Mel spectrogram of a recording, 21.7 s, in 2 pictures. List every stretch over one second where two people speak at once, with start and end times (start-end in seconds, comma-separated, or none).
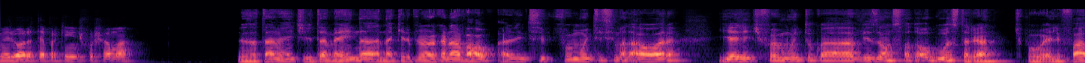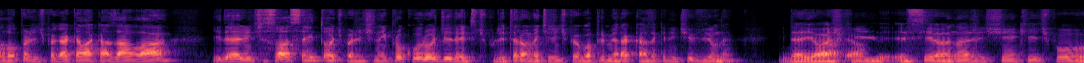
none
